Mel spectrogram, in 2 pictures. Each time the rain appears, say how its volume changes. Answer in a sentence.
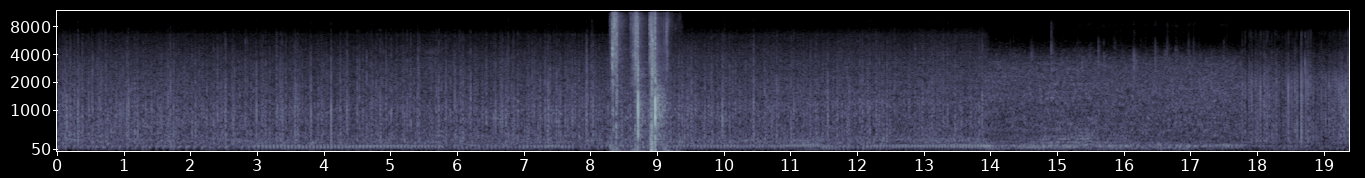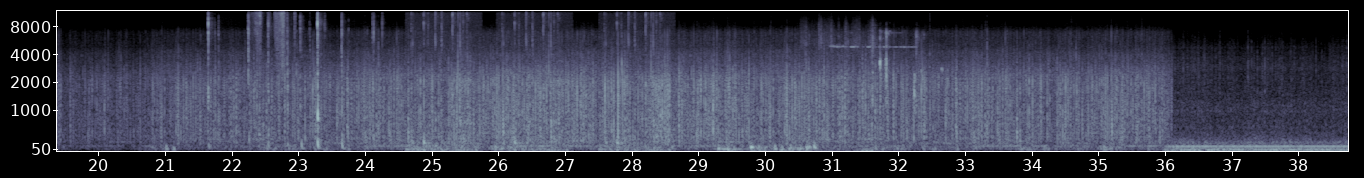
The rain can be heard from 0.0 to 38.7 s, getting louder.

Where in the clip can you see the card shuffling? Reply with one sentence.
The card shuffling can be heard from 8.3 to 9.2 s, from 22.2 to 23.0 s and from 30.5 to 31.7 s.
